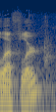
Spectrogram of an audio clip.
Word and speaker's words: Leffler: I'm on their legislative committee, and my name is Al Leffler. – And I also, how do you spell that? – L-E-F-F-L-E-R.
